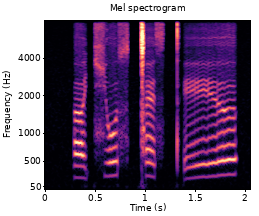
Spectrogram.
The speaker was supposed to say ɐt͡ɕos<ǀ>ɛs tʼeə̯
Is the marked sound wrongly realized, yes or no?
no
